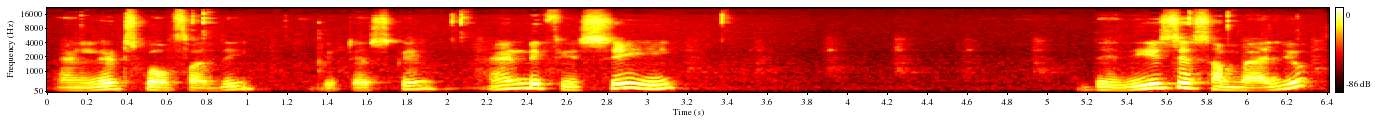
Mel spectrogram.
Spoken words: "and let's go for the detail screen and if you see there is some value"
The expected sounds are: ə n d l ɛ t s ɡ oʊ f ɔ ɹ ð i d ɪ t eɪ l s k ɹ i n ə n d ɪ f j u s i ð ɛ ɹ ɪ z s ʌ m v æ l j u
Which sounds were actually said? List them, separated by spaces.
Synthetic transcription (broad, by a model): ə n d l ɛ t s ɡ oʊ f ɔ ɹ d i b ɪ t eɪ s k ɛ ə n d ɪ f j u s i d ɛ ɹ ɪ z s ʌ m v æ l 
